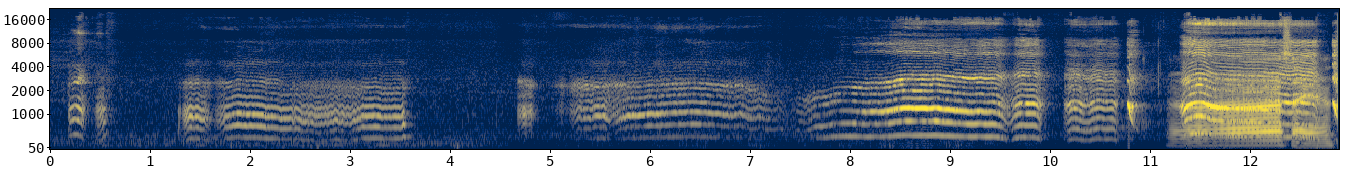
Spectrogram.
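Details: Three-day-old newborn making noises: several drawn-out, high-pitched wails and fussing sounds building to a louder cry at the end, ordinary newborn crying.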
